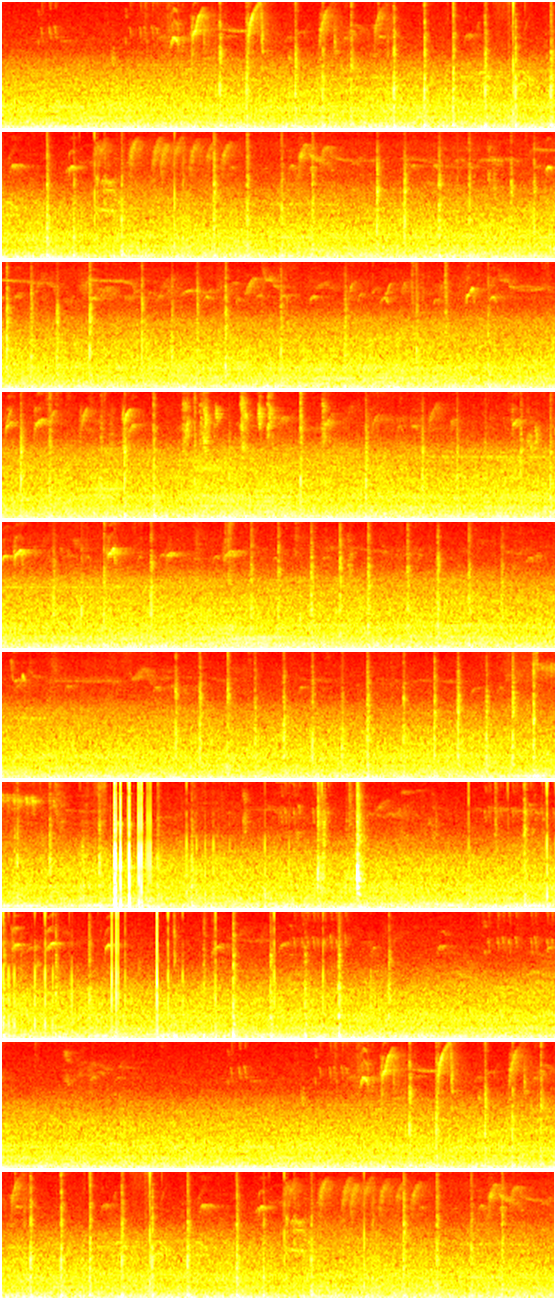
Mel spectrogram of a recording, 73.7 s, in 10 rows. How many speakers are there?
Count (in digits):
0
